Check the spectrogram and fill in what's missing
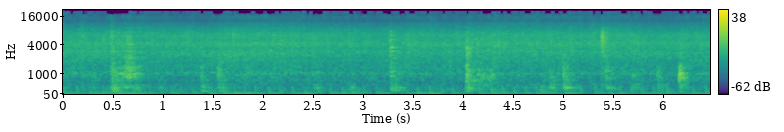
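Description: Brinjal curry vegetables cooking in oil, a constant hissing sizzle close by with a handful of spaced spatula scrapes and taps on the pan, no talking.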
